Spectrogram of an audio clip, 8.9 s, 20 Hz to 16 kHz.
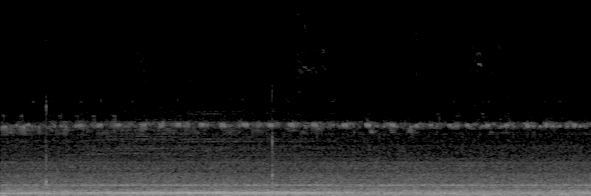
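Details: Two-spotted cricket at the Ishikawa Insect Museum in Ishikawa Prefecture, filmed June 2019. The species lives on Amami Oshima and in tropical Southeast Asia. Continuous high-pitched buzzy trilling persists above a loud low droning background.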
